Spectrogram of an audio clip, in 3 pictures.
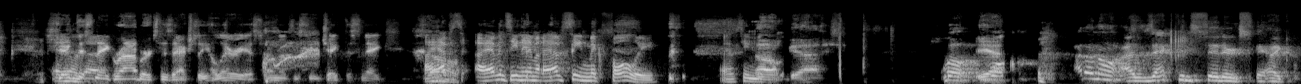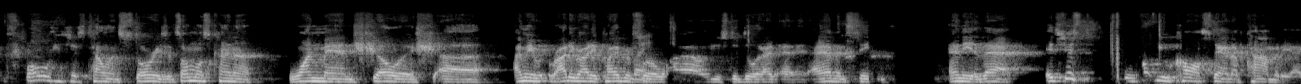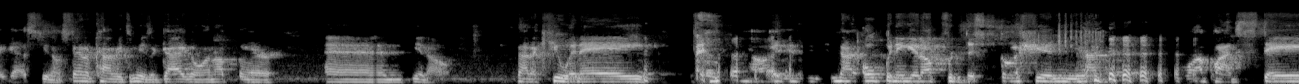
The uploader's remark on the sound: sat down with me on Zoom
